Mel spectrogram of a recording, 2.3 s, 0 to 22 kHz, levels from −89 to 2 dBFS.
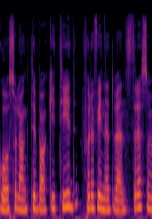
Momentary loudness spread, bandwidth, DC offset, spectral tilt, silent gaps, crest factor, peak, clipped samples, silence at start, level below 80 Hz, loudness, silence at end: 3 LU; 16.5 kHz; under 0.1%; -5 dB/octave; none; 16 dB; -16 dBFS; under 0.1%; 0 s; -60 dBFS; -32 LUFS; 0 s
